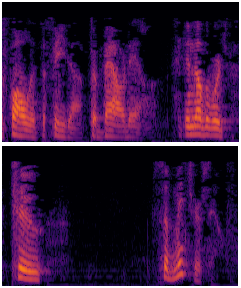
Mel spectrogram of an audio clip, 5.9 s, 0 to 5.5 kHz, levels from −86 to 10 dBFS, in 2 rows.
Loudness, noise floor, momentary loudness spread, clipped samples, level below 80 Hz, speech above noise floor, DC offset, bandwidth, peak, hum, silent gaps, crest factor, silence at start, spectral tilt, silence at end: -30 LUFS; -73 dBFS; 16 LU; under 0.1%; -78 dBFS; 44 dB; under 0.1%; 4.2 kHz; -10 dBFS; none; none; 22 dB; 0 s; -10.5 dB/octave; 0.3 s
